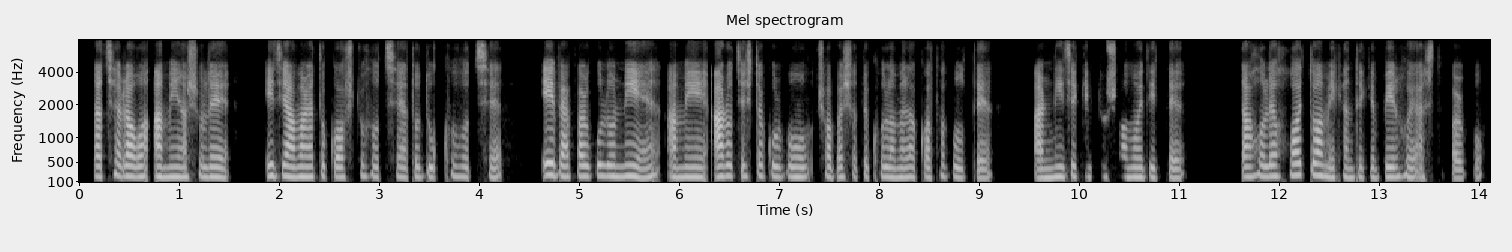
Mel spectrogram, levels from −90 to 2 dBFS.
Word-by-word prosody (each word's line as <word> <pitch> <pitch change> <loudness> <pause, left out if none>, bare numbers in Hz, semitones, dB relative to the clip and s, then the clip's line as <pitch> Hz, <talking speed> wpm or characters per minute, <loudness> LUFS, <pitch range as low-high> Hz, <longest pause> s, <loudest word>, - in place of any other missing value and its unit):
তাছাড়াও 215 -1 +4 0.2
আমি 200 0 +2
আসলে 205 0 0 0.6
এই - - +4
যে 225 - +3
আমার 205 +1 +4
এত 210 - -11
কষ্ট 200 0 0 0.2
হচ্ছে, 200 - -4
এত 190 - -12
দুঃখ 195 - -3 0.2
হচ্ছে 195 - -2 0.6
এই 245 - +9
ব্যাপারগুলো 215 +1 +1
নিয়ে 215 -4 +5 0.3
আমি 200 0 +2 0.3
আরো 215 - +7
চেষ্টা 220 +1 -2
করব 205 -1 -3 0.3
সবার 200 -1 -1
সাথে 200 0 -7
খোলামেলা 195 -1 0
কথা 195 +2 -4
বলতে। 185 -2 -3 0.6
আর 185 - +5
নিজেকে 210 +2 -1
একটু 215 +1 -16
সময় 195 -1 0
দিতে। 195 0 -3 0.7
তাহলে 215 +1 +2
হয়তো 240 +1 +2
আমি 215 - 0
এখান 195 0 -4
থেকে 195 -1 -5
বের 200 0 +3
হয়ে 195 -2 -1
আসতে - - -8
পারবো। 175 0 -4
205 Hz, 160 wpm, -24 LUFS, 195-215 Hz, 0.7 s, এই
